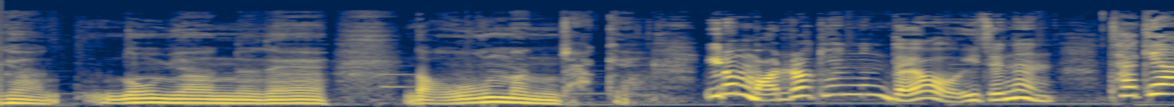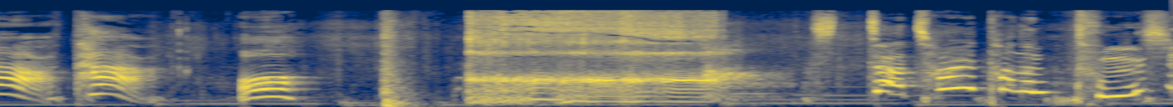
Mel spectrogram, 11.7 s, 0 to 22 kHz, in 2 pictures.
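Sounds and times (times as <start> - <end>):
speech: 0.0 - 7.5, 8.3 - 11.7
voice imitating snoring: 8.2 - 9.7.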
